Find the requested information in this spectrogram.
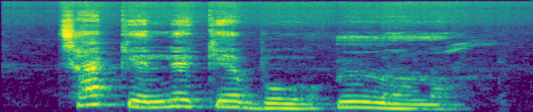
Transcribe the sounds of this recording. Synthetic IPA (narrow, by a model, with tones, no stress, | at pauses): t͡ʃa˦ke˨le˦ke˦bʊ˨n̩˦nɔ˨nɔ˨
